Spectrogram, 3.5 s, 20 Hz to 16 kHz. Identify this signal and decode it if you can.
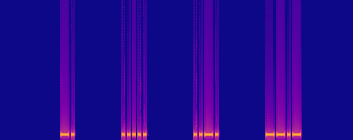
Morse code, heard as a keyed tone, about 43 wpm, spaced as for 15 wpm, 700 Hz. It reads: N5FQ
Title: USA Call Signs - 4 Characters - 6x Character Spacing - 45wpm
